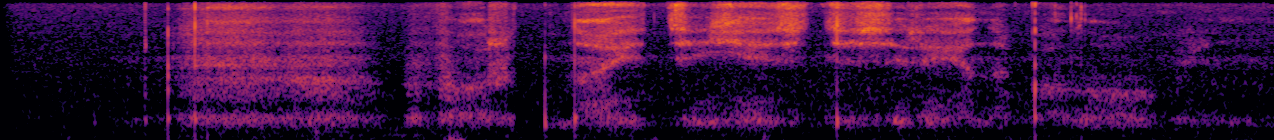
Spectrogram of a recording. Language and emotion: Russian, neutral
